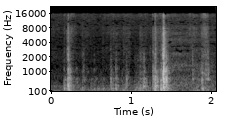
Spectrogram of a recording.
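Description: Clicks and knocks of clear plastic display boxes being handled and set down, several sharp taps with the loudest about one and a half seconds in.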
